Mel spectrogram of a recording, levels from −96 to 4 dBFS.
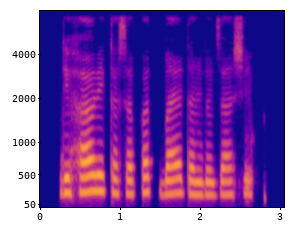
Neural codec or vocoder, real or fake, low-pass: autoencoder, 48 kHz, 32 numbers a frame, DAC-VAE, trained on Japanese speech; fake; 7.2 kHz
